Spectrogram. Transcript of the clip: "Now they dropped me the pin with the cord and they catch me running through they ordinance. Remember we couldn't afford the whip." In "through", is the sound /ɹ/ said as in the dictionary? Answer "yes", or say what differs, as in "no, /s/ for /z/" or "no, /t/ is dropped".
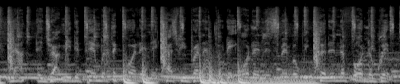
no, /ɹ/ is dropped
